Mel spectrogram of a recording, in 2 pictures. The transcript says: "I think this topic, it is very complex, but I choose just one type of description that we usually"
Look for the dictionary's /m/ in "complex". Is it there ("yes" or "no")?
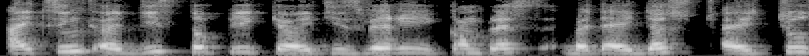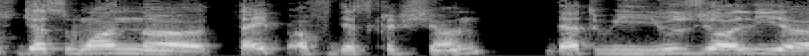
yes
